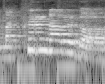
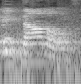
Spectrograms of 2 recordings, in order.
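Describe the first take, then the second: First: It is said with Japanese syllables and vowels. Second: It is said with English sounds and syllables. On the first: "Japanese pronunciations" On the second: "We say McDonald's"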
